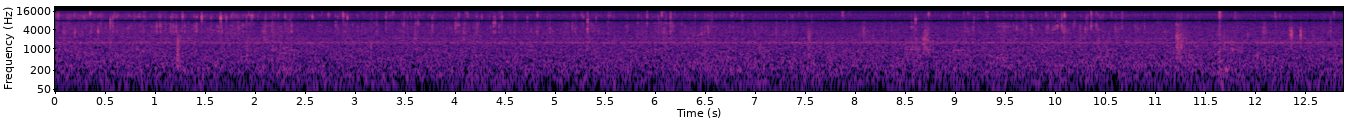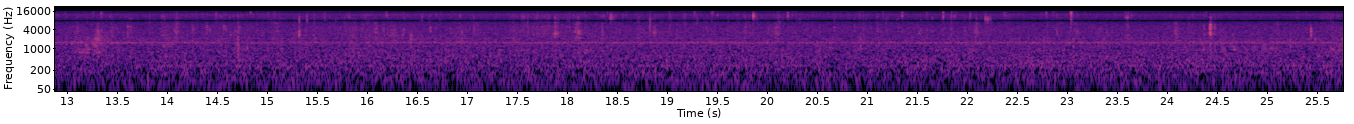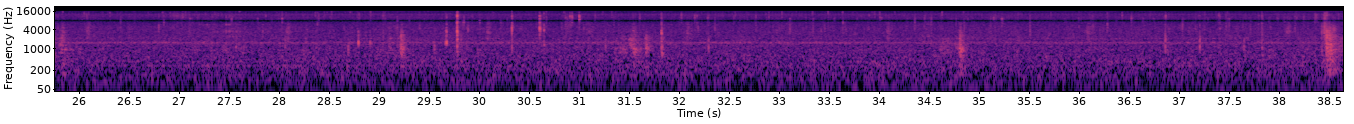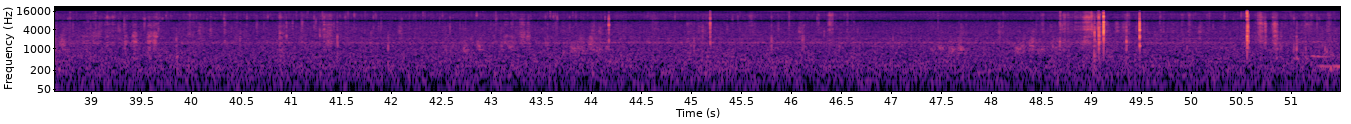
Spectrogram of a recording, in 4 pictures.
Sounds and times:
Patter: 0.0s - 51.4s.

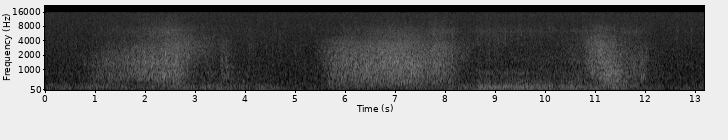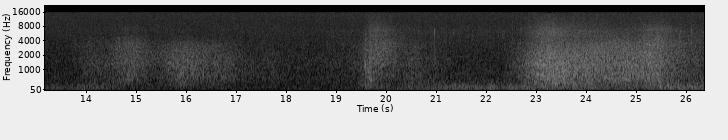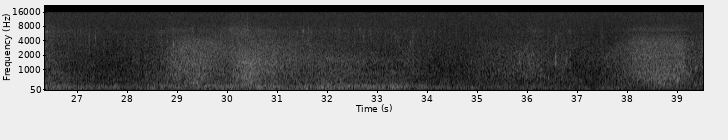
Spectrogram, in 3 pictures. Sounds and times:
Outside, rural or natural: 0.0s - 39.5s.

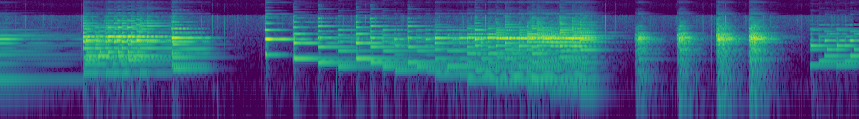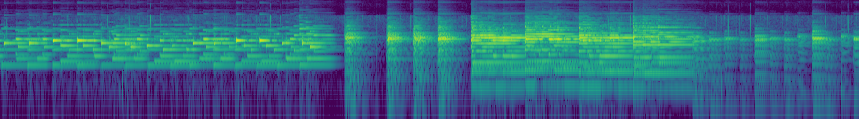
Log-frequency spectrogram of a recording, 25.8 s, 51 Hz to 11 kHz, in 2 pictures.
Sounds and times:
Music: 0.0s - 25.7s.

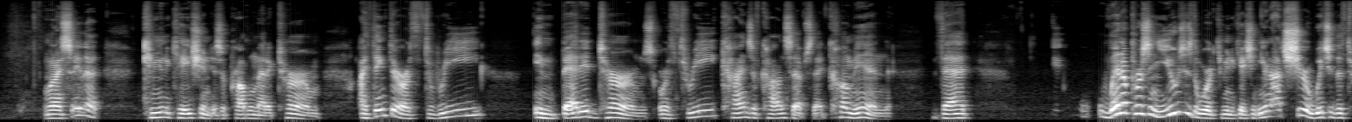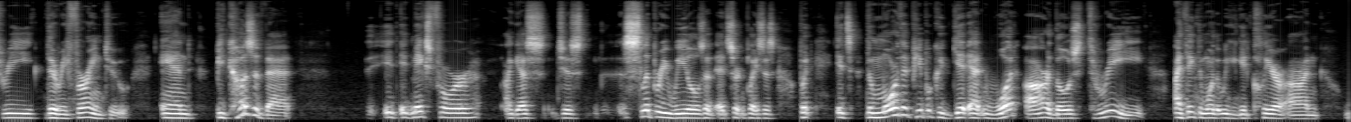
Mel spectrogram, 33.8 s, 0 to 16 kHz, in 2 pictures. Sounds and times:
Narration, monologue: 0.0s - 33.7s
Male speech, man speaking: 0.6s - 1.3s, 1.9s - 6.1s, 6.8s - 11.2s, 11.8s - 12.2s, 13.6s - 20.6s, 21.6s - 33.7s.

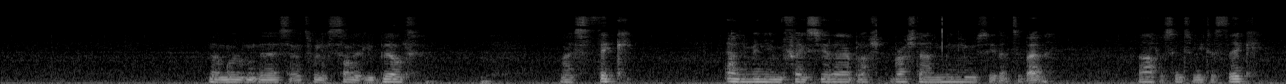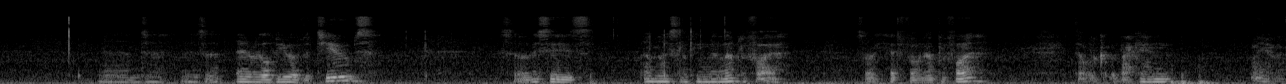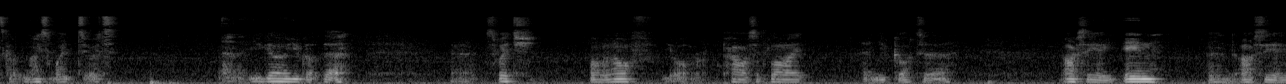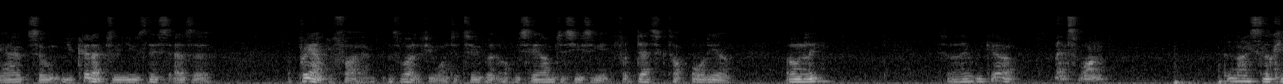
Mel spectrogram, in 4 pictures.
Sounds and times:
Inside, small room: 0.0s - 51.4s
Speech: 2.1s - 4.4s, 5.6s - 6.4s, 7.2s - 10.6s, 11.4s - 12.7s, 13.8s - 16.7s, 17.9s - 20.8s, 21.4s - 22.8s, 23.6s - 24.8s, 25.4s - 27.0s, 27.9s - 29.3s, 30.2s - 35.4s, 36.3s - 40.8s, 41.4s - 47.0s, 48.0s - 49.7s, 50.8s - 51.4s.

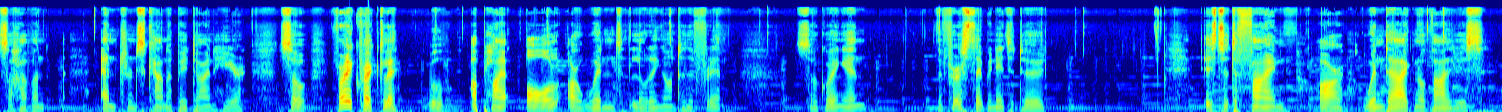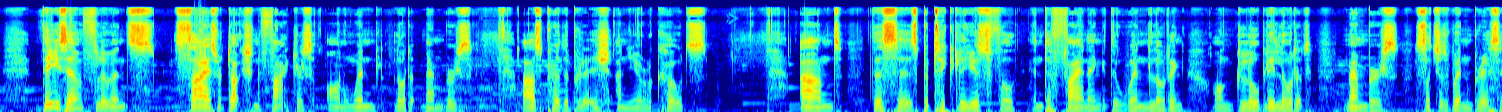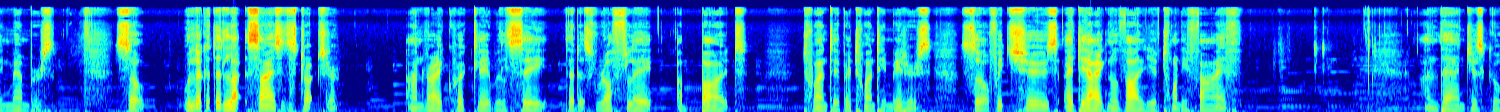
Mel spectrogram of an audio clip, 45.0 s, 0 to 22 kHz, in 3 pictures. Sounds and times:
Speech: 0.0s - 7.3s, 8.0s - 8.7s, 9.4s - 10.5s, 12.0s - 22.2s, 23.0s - 30.6s, 31.2s - 33.5s, 34.1s - 42.5s, 44.2s - 45.0s
Music: 0.0s - 45.0s.

